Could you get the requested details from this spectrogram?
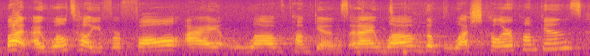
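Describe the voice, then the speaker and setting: A woman's voice: sits high, a little slow, a little hiss or hum, poor audio. A woman in her thirties, a style blogger and TV style expert, talking chattily and with enthusiasm on a panel at an event. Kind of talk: panel discussion. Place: event hall.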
